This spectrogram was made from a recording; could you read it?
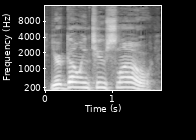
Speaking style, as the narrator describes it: the trainer began to bellow

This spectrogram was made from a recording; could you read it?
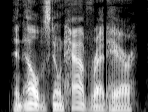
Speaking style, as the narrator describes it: Janus said grimly

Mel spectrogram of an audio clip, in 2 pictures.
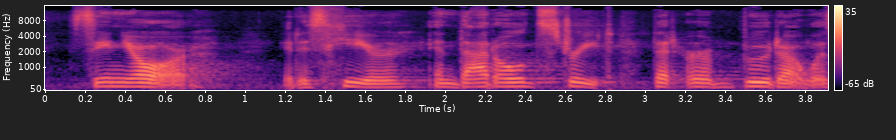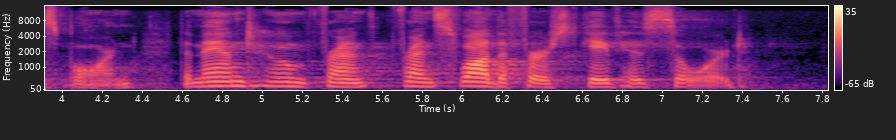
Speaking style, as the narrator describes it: a man stops him to say in a proud, gruff voice

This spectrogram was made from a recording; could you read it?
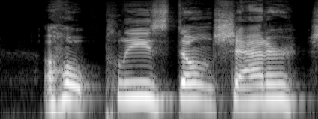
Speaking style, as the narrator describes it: she pleaded to the two-story-high walls of window

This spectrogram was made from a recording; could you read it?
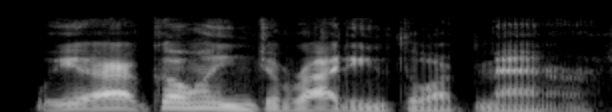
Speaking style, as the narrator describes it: said he

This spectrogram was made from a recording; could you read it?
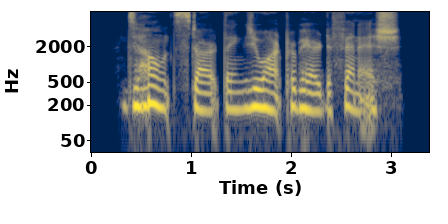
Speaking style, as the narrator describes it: the vampire growled at him

